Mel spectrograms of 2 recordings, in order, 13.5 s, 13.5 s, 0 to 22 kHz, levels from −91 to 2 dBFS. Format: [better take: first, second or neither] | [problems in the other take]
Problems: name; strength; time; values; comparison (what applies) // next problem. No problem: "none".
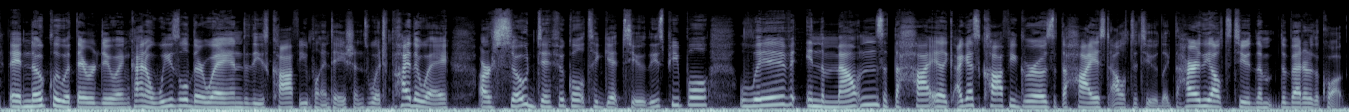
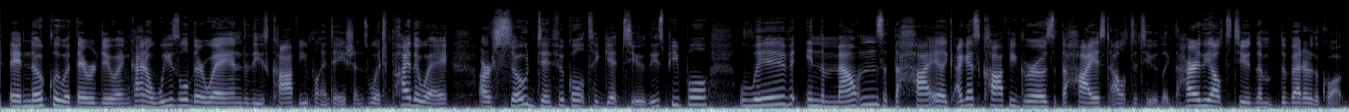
first | low rumble; loud; throughout; 3 dB below the speech; faint in the first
